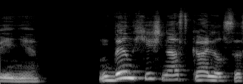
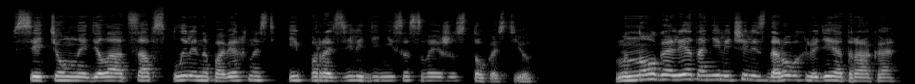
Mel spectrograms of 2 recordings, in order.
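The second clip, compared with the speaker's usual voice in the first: plain reading voice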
